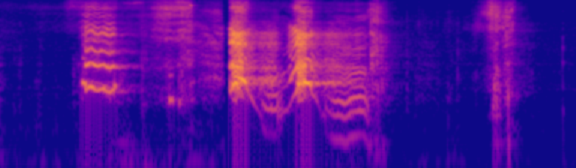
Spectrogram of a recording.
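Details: Milk, a Cavalier King Charles Spaniel angered by a too-small breakfast, gives a whiny grumble, then two loud, bending, protesting barks in quick succession, followed after a pause by one short yap.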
